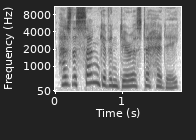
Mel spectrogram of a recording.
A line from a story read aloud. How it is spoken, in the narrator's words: he inquired anxiously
